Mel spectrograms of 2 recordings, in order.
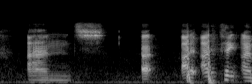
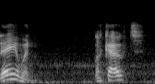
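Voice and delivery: warning call; 6 semitones higher, 4 dB louder than usual. Retold or imitated. Calling a warning to daughter.

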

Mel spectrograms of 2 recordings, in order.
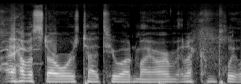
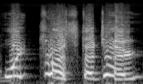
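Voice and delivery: high, loud, drawn-out Cockney wail; hammed-up weeping old British man; Michael Caine; 7 dB louder, slower than usual. Butler lamenting broken trust, mock-anguished Cockney impression. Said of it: "You gross old British man".

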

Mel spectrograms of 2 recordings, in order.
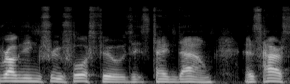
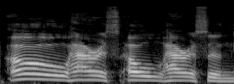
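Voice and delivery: higher, drawn-out "oh"s in a mild imitation; lightly voiced Caitlin; 6 semitones higher, slower than usual. Caitlin exclaiming to Harrison, lightly imitated high drawl. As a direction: stretch it out high, lightly acted.

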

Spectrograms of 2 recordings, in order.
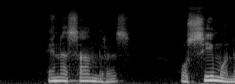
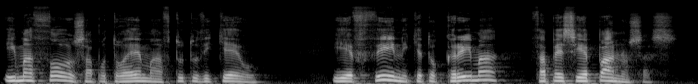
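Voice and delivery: loud, solemn proclamation; public declaration; 8 dB louder than usual. A narrator's reading. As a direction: announce your innocence to the crowd. Pilate washes hands, declares to crowd.

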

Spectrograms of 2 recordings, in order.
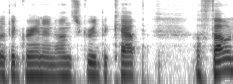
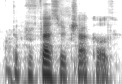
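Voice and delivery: ordinary delivery

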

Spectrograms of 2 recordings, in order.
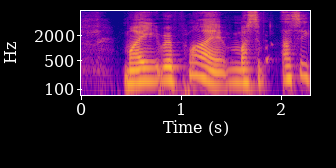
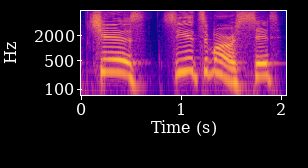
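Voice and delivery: bright high call-out, much higher and louder; cheery call; 11 semitones higher, 4 dB louder than usual. Retold or imitated. Calling cheerily after a grumpy workmate. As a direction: call out cheerily across the depot. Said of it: "I called out with unabated cheeriness".

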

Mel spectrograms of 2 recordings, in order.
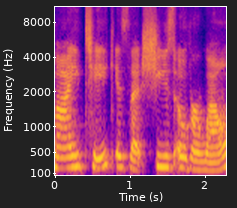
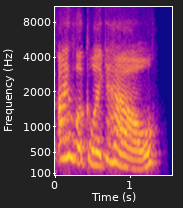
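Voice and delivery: high, slow, whiny self-pity; self-pitying whine; 7 semitones higher than usual.

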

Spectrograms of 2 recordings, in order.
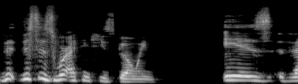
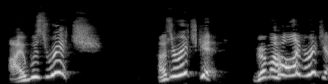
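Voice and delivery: emphatic; 12 semitones higher than usual. Real, not acted. Emphatic self-mocking recollection.

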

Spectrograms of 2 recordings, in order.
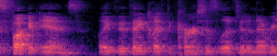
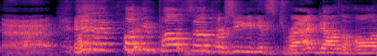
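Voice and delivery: usual speaking voice

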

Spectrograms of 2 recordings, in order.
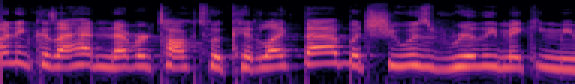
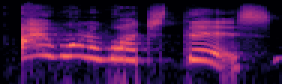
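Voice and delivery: high-pitched imitation of a bratty child; demanding kid; 9 semitones higher than usual. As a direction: mimic a kid insisting on her way. Acting a demanding little kid.

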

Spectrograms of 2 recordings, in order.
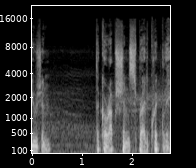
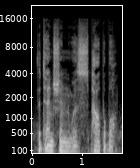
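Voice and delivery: ordinary delivery

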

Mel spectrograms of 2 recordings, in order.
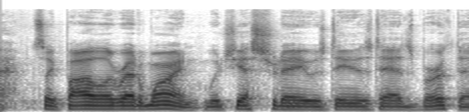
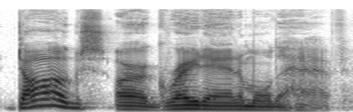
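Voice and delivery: normal talking voice

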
